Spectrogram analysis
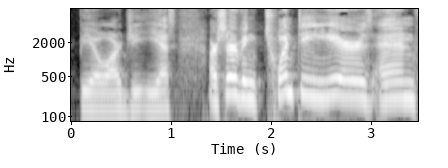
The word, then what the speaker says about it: Borges: Householder and former state GOP chairman Matt Borges, has got his pronunciation right, Borges, are serving 20 years and 5 years, respectively, in federal prison for their roles.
